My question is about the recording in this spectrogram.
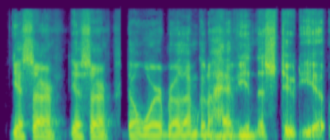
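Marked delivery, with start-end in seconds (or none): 1.3-3.2 playful deep radio announcer voice; put-on low broadcaster voice. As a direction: drop low into a mock radio-host voice. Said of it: "That's my radio voice".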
